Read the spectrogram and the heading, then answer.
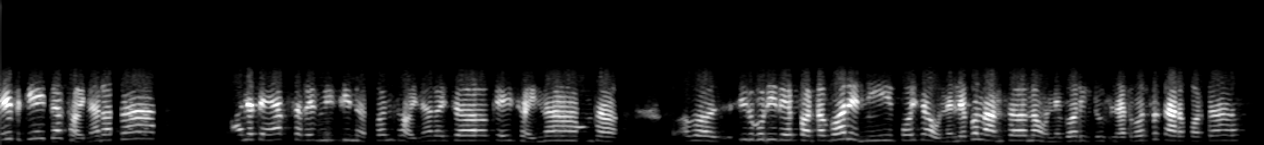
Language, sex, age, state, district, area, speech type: Nepali, female, 60+, West Bengal, Kalimpong, rural, conversation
